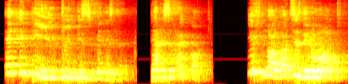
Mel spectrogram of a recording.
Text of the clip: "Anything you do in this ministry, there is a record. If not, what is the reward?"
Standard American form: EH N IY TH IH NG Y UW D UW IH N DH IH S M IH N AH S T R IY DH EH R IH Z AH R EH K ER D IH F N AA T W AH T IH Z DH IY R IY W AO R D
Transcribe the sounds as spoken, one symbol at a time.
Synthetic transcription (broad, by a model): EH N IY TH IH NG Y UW D UW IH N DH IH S M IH N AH S T IY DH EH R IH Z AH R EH K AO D IH F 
